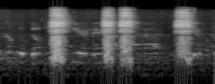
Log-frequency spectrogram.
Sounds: Sniff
